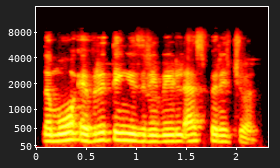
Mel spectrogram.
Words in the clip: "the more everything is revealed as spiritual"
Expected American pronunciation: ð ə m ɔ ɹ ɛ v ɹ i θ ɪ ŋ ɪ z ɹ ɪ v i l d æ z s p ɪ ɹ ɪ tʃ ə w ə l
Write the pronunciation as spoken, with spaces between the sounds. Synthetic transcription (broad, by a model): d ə m ɔ ɹ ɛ v ɹ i t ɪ ŋ ɪ z ɹ ɪ v i l d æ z s p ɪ ɹ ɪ tʃ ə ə l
